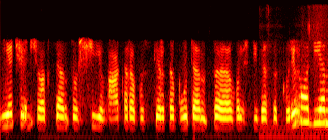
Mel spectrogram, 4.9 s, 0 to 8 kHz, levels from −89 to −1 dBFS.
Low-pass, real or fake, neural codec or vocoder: 7.2 kHz; real; none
